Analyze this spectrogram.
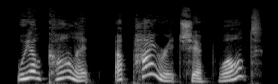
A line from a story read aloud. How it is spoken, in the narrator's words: cried Harry excitedly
